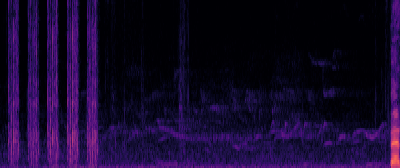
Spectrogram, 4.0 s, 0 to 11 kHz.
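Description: Nikon D7200 DSLR shutter firing a continuous burst, about six clicks in under a second, capturing a jump. Faint bird chirps follow.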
